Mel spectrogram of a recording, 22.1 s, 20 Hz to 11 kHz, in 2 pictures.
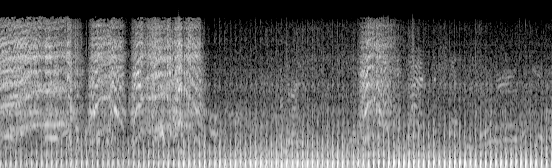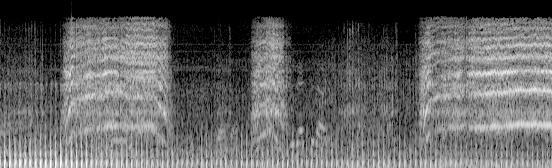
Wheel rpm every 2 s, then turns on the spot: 140, 130, 10, 30, 10, 20, 150, 30, 30, 60, 210.
4-6 8-10 14-18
